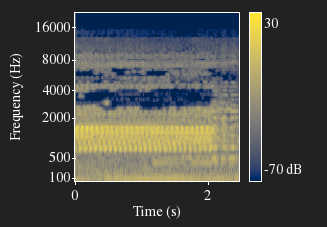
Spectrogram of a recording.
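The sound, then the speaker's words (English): A loud siren on federal vehicles blares with a rapid, steady electronic warble for about two seconds as the vehicles move toward a maroon SUV, then cuts off abruptly, leaving faint background noise. “Then, federal vehicles start moving toward the maroon SUV, with sirens and lights blaring.”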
